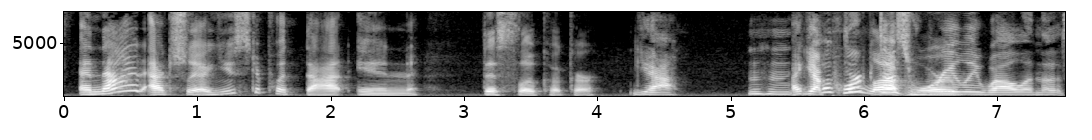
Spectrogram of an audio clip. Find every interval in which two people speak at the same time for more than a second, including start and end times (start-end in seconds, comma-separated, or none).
5.4-6.8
